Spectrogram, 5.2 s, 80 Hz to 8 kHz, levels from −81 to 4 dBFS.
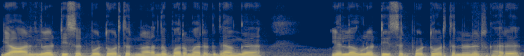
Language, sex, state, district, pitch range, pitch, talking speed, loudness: Tamil, male, Tamil Nadu, Namakkal, 130-140 Hz, 135 Hz, 180 wpm, -17 LUFS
